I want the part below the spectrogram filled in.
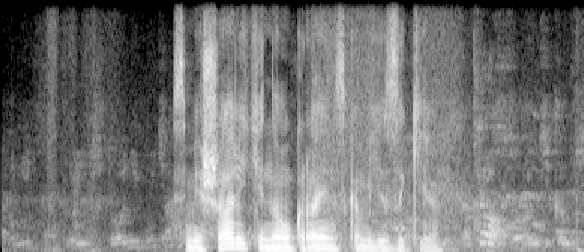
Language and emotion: Russian, neutral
